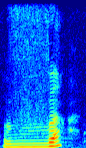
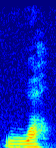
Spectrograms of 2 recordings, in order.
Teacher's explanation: Try to pronounce the fricative sound v and then the approximate sound wa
